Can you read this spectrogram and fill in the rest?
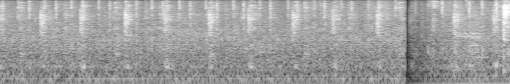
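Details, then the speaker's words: Citizen battery-powered cuckoo clock with slip-clutch pendulum, leveled after stopping when tipped; crisp even tick-tock about twice a second, steady beat, no skips, ticking properly again. "so again I'll show you you want to level your clock on the wall I don't know if you can hear the tick tock or not I can tip it it stops I bring it back over and it's going again"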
